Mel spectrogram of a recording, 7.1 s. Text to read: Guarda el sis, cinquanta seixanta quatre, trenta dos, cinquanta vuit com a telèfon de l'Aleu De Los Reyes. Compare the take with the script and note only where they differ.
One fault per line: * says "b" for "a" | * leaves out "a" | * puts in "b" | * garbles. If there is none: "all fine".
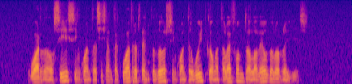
all fine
